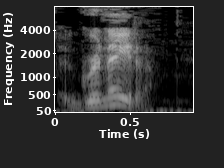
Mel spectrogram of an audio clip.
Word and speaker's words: Grenada: the windward islands including Grenada Grenada with a long a someone sent me a was it a comment I think it was on YouTube that is pronounced Grenada so I will trust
